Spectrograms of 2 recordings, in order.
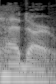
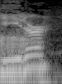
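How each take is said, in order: First: The first vowel is short, as in 'head'. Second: The first vowel is long, as in 'heed'. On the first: The speaker calls it wrong. "if there was two D's, it'd be header" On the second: The speaker calls it right. "But there's only one, so it's"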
